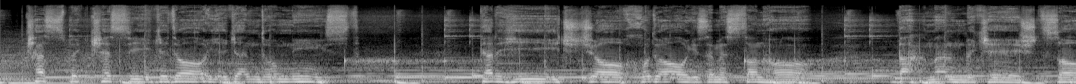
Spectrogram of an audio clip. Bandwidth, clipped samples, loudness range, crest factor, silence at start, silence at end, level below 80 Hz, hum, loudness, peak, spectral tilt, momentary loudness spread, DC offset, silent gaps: 17.5 kHz; under 0.1%; 2 LU; 14 dB; 0 s; 0 s; -26 dBFS; none; -15 LUFS; 0 dBFS; -4.5 dB/octave; 6 LU; under 0.1%; none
